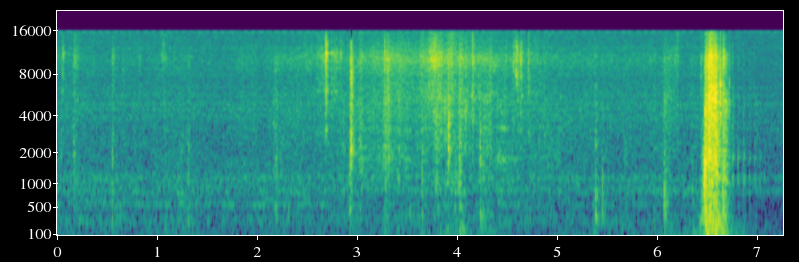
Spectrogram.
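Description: Things rustle and knock close by inside a car.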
